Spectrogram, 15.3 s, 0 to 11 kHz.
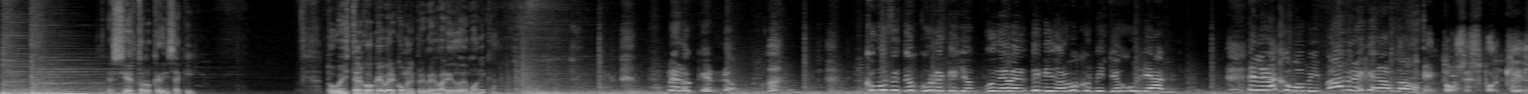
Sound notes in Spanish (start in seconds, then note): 8.3 sollozos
